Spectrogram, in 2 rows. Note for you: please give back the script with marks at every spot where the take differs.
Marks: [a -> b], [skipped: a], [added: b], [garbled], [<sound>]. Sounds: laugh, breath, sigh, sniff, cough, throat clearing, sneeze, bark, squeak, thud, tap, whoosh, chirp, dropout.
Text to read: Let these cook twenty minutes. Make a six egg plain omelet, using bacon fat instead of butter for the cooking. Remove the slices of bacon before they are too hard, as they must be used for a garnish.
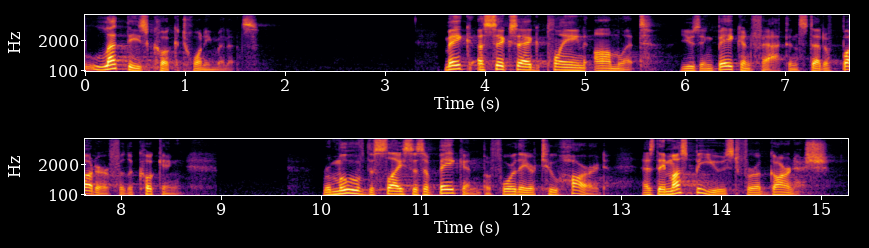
Let these cook twenty minutes. Make a six egg plain omelet, using bacon fat instead of butter for the cooking. Remove the slices of bacon before they are too hard, as they must be used for a garnish.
